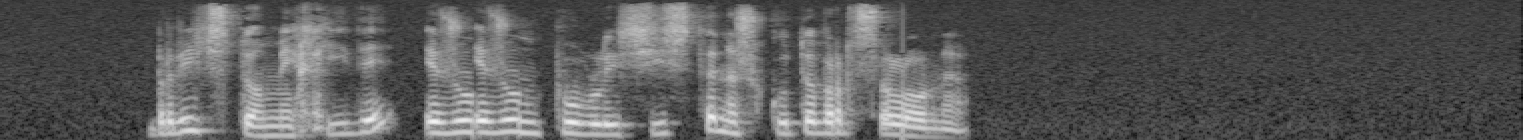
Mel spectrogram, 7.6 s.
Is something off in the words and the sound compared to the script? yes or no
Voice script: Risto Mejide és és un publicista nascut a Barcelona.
no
